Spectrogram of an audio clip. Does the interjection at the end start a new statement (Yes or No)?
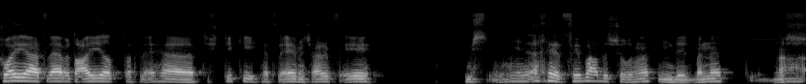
Yes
